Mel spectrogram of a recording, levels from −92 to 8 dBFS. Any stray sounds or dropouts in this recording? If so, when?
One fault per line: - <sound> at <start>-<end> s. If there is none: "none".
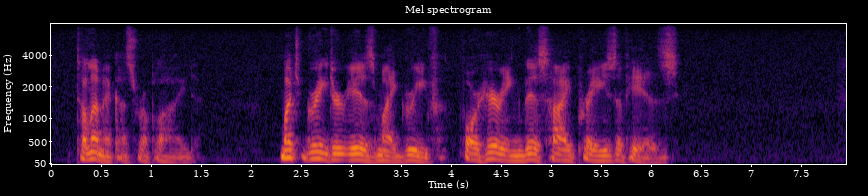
none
